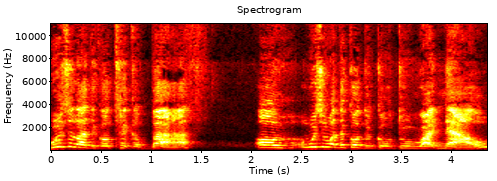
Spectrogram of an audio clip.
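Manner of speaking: put-on British accent. Explaining how people from england speak, the speaker puts on a british accent. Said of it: "the British accent... You would say".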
